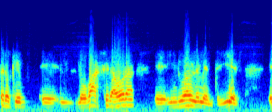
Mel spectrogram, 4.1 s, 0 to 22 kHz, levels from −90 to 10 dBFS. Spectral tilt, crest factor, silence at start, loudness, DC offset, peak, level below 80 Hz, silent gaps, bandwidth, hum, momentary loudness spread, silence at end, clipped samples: -9 dB/octave; 12 dB; 0 s; -16 LUFS; under 0.1%; -4 dBFS; -48 dBFS; none; 5.8 kHz; none; 11 LU; 0 s; under 0.1%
